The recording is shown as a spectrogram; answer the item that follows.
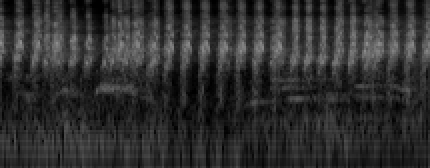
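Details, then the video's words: A young starling, just awake, keeps up a steady stream of buzzy scratchy pulses with a few soft whistled notes underneath. "Kicau anakan Burung Jalak Baru Bangun Tidur"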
